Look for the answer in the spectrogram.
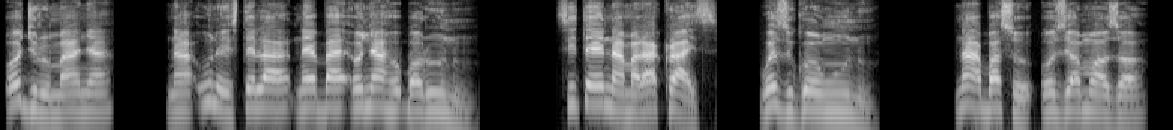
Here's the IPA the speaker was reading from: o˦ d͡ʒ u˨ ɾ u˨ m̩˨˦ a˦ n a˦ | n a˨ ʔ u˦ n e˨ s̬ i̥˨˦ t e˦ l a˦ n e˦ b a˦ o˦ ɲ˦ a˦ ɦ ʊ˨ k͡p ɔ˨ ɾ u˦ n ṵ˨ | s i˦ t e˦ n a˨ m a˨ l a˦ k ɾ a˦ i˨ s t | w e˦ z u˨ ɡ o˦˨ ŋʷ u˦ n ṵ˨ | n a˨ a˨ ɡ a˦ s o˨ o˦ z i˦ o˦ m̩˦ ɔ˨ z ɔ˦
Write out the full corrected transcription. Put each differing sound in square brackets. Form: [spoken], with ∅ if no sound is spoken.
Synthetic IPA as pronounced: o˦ d͡ʒ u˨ ɾ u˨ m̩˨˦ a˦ [ɲ] a˦ | n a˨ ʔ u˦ n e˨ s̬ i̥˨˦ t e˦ l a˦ n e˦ b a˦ o˦ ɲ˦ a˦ ɦ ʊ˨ k͡p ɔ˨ ɾ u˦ n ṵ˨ | s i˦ t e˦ n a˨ m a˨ [ɾ] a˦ k ɾ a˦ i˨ s t | w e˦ z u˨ ɡ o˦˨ ŋʷ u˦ n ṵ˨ | n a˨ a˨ [ɡ͡b] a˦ s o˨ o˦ z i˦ [ɔ˦] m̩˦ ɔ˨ z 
